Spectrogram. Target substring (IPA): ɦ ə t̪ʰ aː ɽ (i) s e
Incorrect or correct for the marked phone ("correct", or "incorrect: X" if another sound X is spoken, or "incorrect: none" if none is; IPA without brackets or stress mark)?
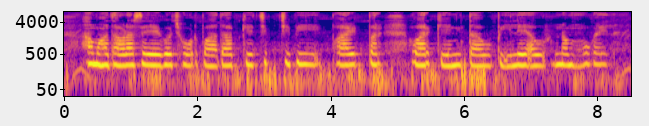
incorrect: a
